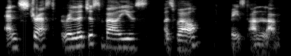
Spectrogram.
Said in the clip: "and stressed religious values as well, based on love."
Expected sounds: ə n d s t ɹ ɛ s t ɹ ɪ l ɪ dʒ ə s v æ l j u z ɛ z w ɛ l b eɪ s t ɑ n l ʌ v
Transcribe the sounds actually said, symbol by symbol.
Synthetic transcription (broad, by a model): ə n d s t ɹ ɛ s t ɹ ɪ l ɪ dʒ ə s v æ l j u z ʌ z w ɛ l b eɪ s t n l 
